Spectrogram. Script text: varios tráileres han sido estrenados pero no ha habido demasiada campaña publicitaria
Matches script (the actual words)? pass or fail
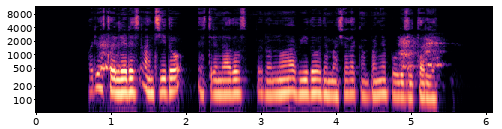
pass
